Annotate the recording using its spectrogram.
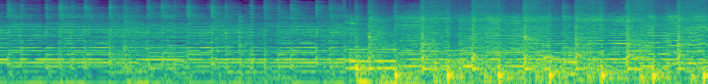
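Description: Live band playing an instrumental song intro on acoustic guitar, electric guitar and upright bass. A drum kit joins about five seconds in with a steady beat.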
